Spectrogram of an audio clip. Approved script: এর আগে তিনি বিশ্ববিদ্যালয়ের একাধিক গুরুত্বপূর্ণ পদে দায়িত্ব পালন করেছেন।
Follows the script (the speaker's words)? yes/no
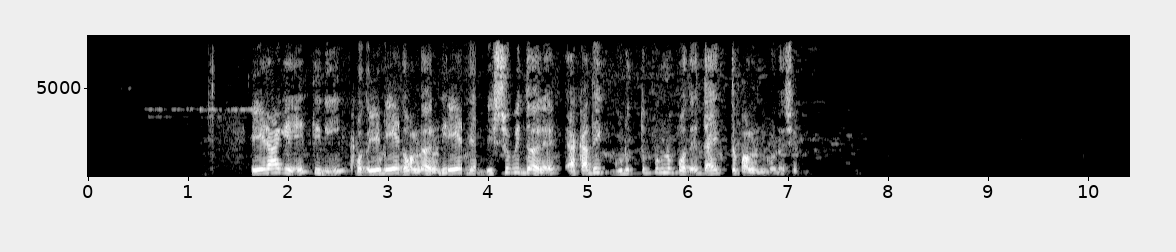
no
